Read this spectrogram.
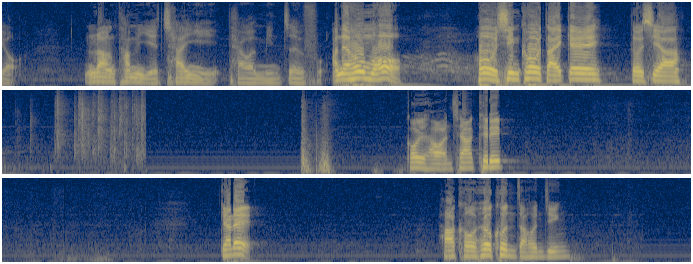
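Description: A man speaks steadily through a microphone and loudspeakers, pausing between phrases.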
